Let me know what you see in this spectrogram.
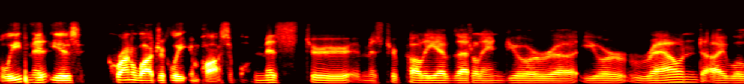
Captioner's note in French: voix de l'interprète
